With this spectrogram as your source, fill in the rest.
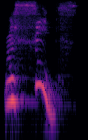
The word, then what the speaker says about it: receipt: Because if you, let's assume you're trying to say receipt and you're saying receipt, the P is silent. That's wrong. Receipts.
